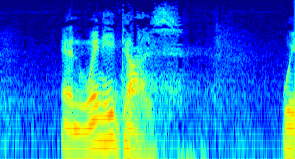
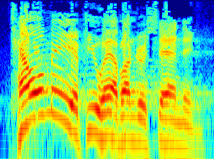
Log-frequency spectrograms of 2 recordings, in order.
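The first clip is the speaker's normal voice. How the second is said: loud, raised divine demand; commanding challenge; 5 semitones higher, 14 dB louder than usual. Acted. Preacher voices God confronting Job, commanding challenge. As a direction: ring it out as a thundering demand.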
